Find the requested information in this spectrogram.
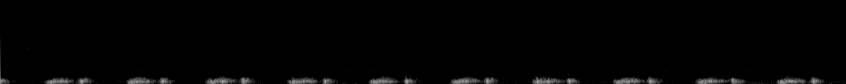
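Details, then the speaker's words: Normal heartbeat recorded for a binaural 3D ASMR sleep recording, with soft-spoken talking over it. "whether I'm nearby far away you will always always be able to hear and feel my heartbeat"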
